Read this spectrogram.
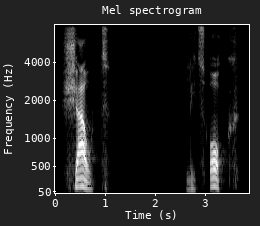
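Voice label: "shout" English, "לצעוק" Hebrew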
